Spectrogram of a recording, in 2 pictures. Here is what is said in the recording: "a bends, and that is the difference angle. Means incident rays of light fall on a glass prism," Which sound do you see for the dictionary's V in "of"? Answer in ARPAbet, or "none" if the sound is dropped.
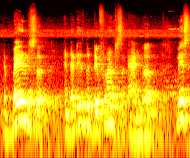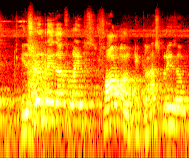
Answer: P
